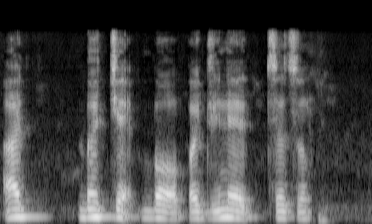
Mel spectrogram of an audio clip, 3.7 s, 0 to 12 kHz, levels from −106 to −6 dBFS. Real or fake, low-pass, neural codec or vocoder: fake; 7.2 kHz; codec, 16 kHz, 16 kbps, FunCodec, trained on Chinese and English, 50 frames a second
